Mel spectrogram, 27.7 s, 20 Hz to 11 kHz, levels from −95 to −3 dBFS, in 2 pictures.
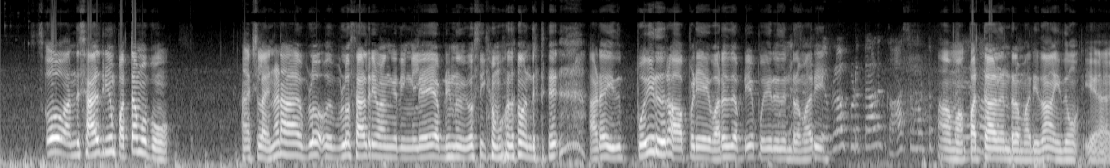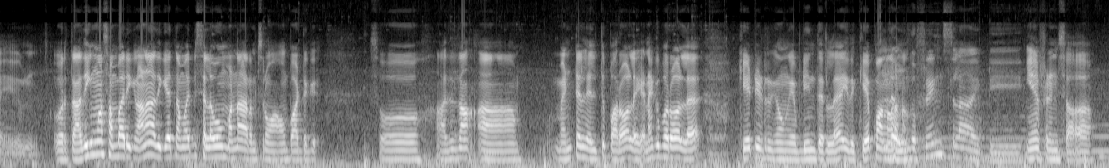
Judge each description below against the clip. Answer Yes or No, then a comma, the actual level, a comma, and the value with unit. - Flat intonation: No, average, 4.4 semitones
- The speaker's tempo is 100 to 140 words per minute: Yes, average, 120 wpm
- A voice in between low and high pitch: Yes, medium, 155 Hz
